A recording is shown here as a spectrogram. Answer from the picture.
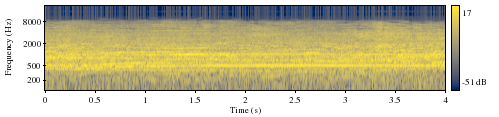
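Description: Civil defense air-raid sirens wailing, one steady held tone with fainter pitches drifting slowly up and down above it: the warning of an incoming nuclear missile attack. A noisy wash of crowd and street sound lies beneath.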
